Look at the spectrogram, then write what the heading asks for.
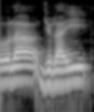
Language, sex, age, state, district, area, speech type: Urdu, male, 30-45, Telangana, Hyderabad, urban, spontaneous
